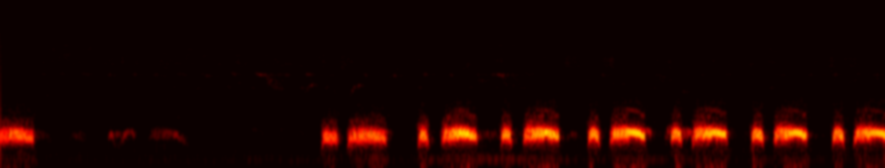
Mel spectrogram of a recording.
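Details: A spotted dove from Ninh Thuận, Vietnam, starts with a single coo and a few soft murmurs. After a pause, a steady run of alternating short and long coos follows, about one per second.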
